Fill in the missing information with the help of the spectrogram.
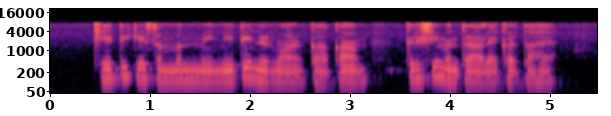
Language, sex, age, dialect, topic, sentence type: Hindi, male, 18-24, Garhwali, agriculture, statement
